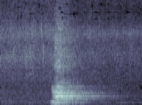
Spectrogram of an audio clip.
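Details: German Shepherd on guard duty letting out one sharp, loud bark that fades quickly into a quiet background.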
